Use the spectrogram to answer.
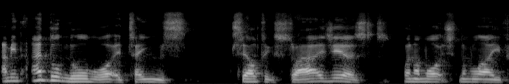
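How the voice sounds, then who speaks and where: Someone with a Scottish accent talks at a moderate pace in a very clean recording with a silent background. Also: man. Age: 60s. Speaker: football journalist. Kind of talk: casual chat.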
